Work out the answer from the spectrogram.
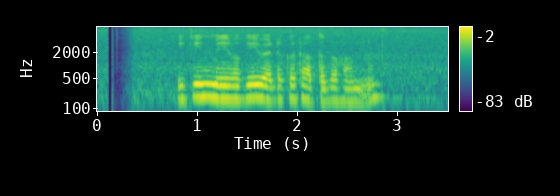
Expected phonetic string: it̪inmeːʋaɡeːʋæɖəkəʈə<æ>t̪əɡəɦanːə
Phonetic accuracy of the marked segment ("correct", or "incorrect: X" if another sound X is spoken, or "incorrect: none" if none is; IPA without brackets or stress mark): incorrect: a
